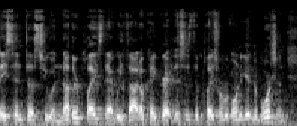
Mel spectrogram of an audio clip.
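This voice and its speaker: Talking at a very fast pace, a man sounds somewhat breathy with a dark, mellow tone. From Kentucky. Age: 30s. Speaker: father sharing faith testimony. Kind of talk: testimony.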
